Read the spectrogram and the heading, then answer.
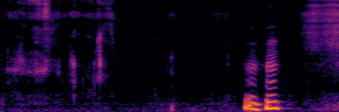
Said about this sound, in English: See, the apple is the noisier of the fruit that I have cut up for us today. It has that crunch.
